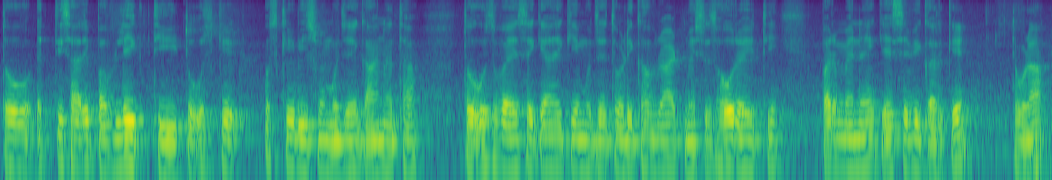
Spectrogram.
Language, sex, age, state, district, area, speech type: Hindi, male, 18-30, Madhya Pradesh, Bhopal, urban, spontaneous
